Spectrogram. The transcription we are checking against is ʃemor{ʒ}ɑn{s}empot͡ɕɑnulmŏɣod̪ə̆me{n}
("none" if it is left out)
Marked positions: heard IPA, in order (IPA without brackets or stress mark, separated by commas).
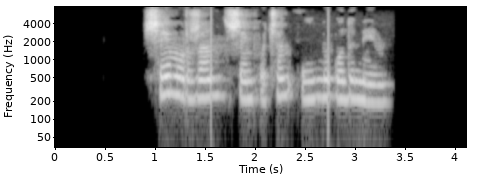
ʒ, ʃ, m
